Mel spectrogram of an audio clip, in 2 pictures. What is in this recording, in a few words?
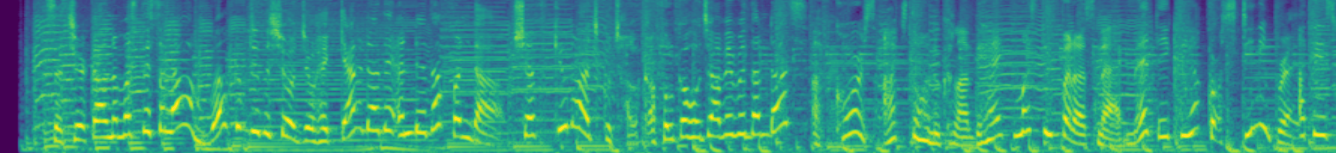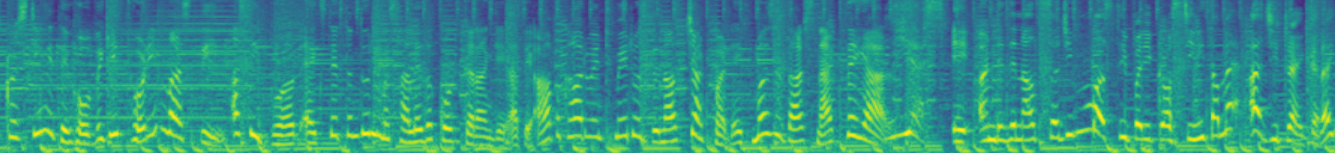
Punjabi Spot; EggFarmer; Eggs SA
